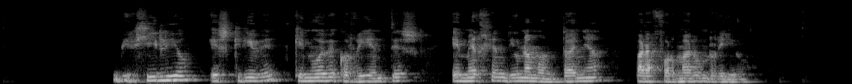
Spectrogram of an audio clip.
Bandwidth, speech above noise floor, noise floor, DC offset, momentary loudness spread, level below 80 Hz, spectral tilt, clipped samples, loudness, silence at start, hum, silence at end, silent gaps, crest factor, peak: 14 kHz; 61 dB; -84 dBFS; under 0.1%; 9 LU; -64 dBFS; -6.5 dB/octave; under 0.1%; -24 LUFS; 1.15 s; none; 0.95 s; none; 22 dB; -4 dBFS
